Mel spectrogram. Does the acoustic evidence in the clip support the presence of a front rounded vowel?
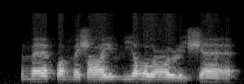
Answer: no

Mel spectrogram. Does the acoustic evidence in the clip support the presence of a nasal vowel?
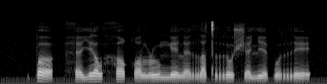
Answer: no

